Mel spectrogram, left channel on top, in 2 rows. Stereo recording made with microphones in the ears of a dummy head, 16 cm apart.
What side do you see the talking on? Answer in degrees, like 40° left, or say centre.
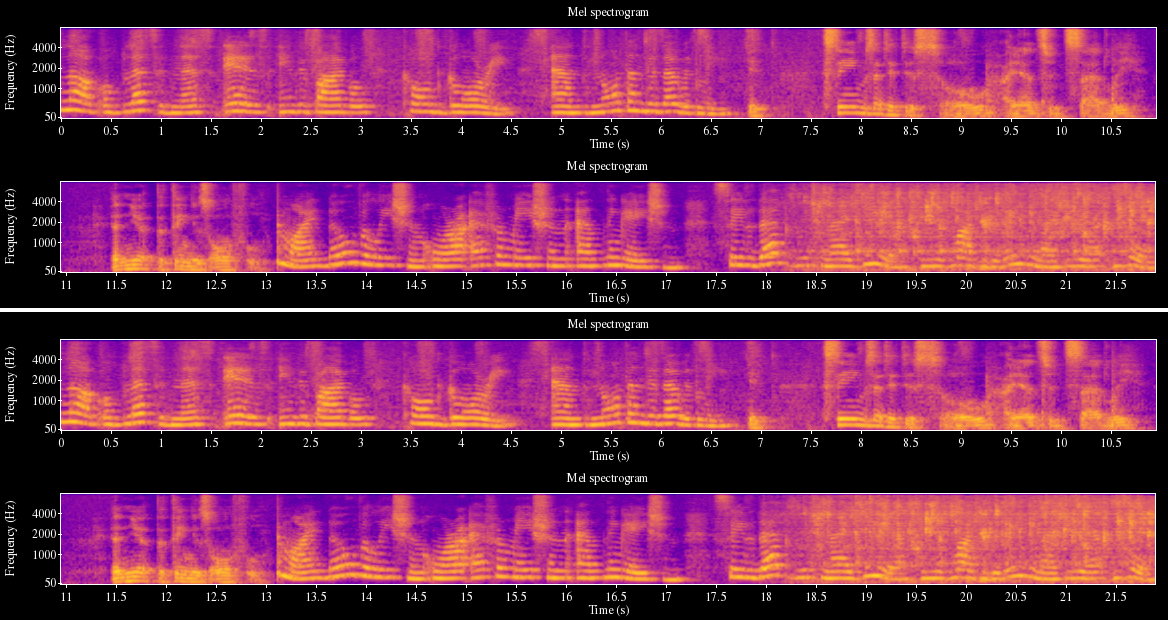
20° left.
